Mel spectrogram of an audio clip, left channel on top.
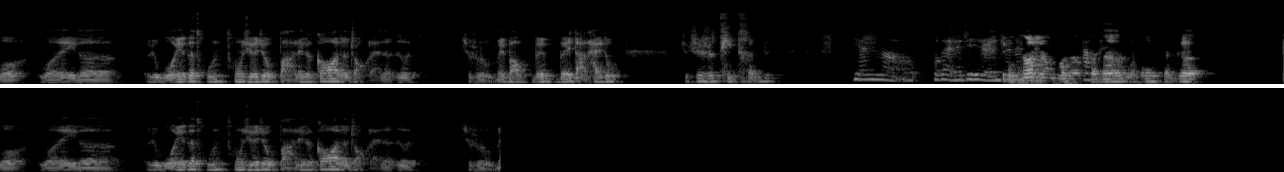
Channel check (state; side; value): drops out; right; at 5.1 s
